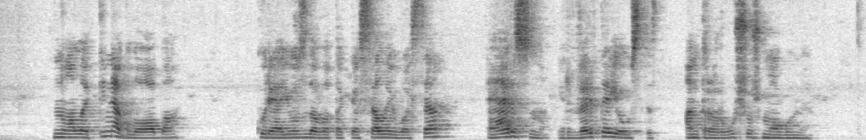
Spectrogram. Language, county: Lithuanian, Utena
